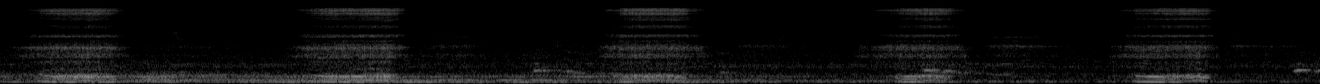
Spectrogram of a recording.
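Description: Steady rhythmic snoring, five rattling snores at about 23 breaths a minute, with a faint background tone.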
